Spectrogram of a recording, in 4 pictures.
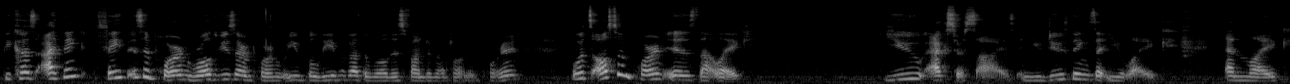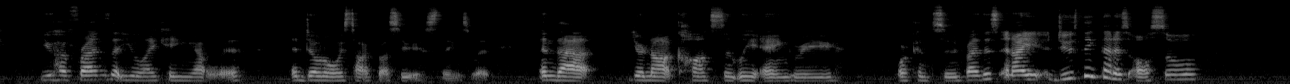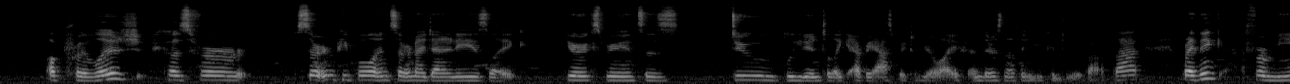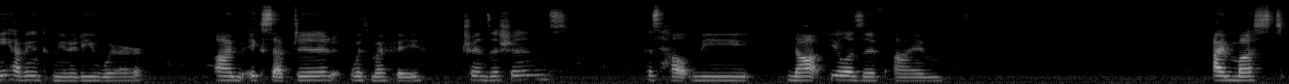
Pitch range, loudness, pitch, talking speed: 175-210 Hz, -35 LUFS, 190 Hz, 145 wpm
